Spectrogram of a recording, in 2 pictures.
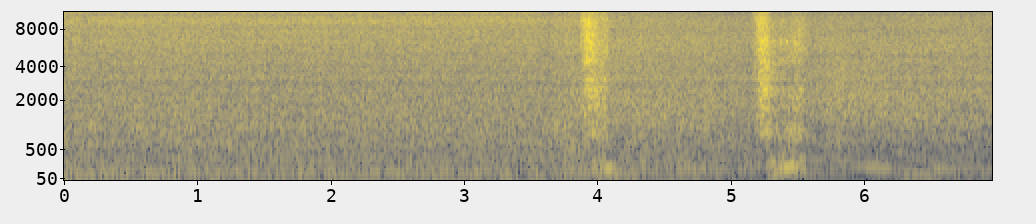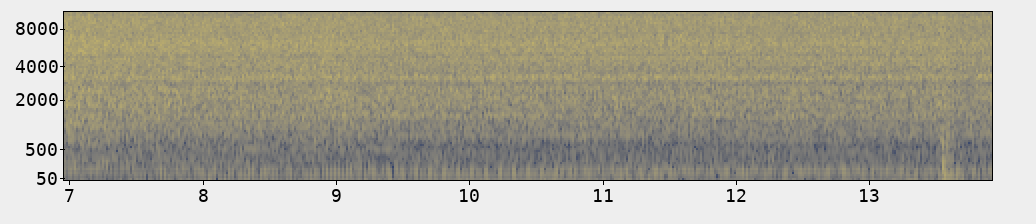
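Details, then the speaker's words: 2017 Nissan Titan Pro-4X 5.6L gas V8 just after K&N 63 Series intake install, cold: catches promptly, blips up a couple of times, settles into smooth even idle; healthy start, no engine warning lights. "all right so it started right up no engine warning lights"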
